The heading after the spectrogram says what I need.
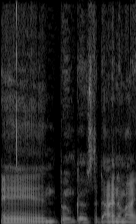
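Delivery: mock slow, flat monotone with no inflection. Imitating the kid's famous line: imitating a flat, uninflected delivery. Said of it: "no inflection whatsoever".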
